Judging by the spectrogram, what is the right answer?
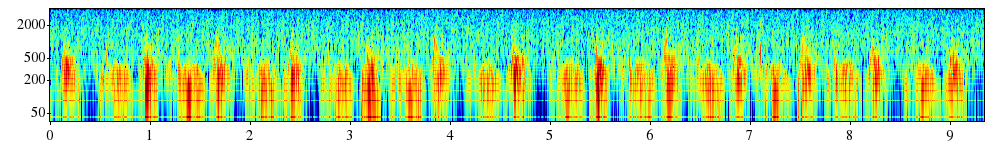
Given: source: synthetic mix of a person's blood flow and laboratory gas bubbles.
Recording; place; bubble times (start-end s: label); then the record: Doppler ultrasound of blood flow; precordium
7.06-7.13 s: bubbles
7.83-7.91 s: bubbles
From the record:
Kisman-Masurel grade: 111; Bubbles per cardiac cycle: 1 to 2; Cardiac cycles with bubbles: 1 to 10%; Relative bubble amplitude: barely perceptible (0.100 to 0.250); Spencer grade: 1 (occasional bubble signal discernible with the cardiac motion signal, with majority of cardiac periods free of bubbles); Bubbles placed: anywhere in the cardiac cycle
